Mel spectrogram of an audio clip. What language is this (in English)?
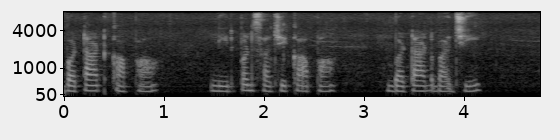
Konkani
